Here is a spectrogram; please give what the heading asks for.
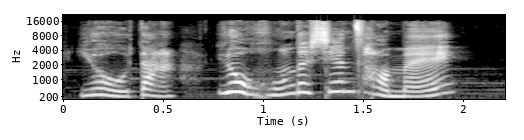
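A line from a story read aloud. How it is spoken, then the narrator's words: Shouting. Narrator (Chinese): 他们喊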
